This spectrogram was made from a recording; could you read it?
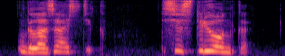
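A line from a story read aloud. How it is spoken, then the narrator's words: Sobbing shout. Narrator (Russian): рыдая, крикнула Ниточка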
